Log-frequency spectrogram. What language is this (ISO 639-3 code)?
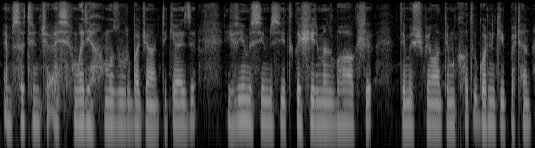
kas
